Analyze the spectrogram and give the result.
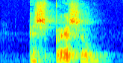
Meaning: espresso
- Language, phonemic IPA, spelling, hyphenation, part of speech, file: Dutch, /ˌɛsˈprɛ.soː/, espresso, es‧pres‧so, noun, Nl-espresso.ogg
